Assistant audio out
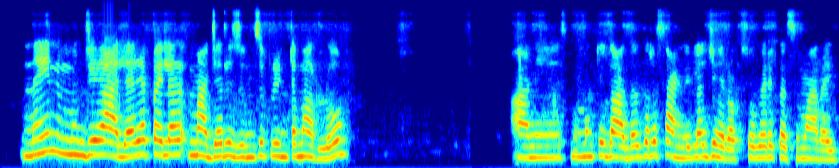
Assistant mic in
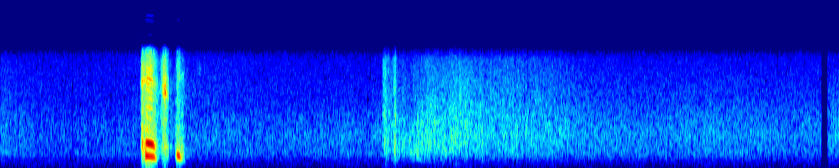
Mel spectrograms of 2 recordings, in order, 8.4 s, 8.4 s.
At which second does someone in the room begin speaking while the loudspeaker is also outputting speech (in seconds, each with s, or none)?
1.4 s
